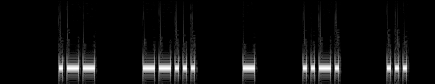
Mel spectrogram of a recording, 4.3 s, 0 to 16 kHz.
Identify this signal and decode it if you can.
Morse code, heard as a keyed tone, about 30 wpm, spaced as for 14 wpm, 700 Hz. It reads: W7TFS
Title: USA Call Signs - 5 Characters - 4x Character Spacing - 30wpm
